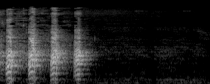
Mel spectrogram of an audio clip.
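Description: A woman laughing in short rhythmic bursts, about four a second, that stop about a second in.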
